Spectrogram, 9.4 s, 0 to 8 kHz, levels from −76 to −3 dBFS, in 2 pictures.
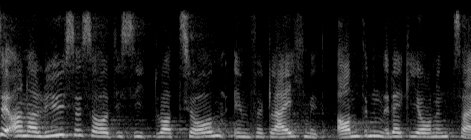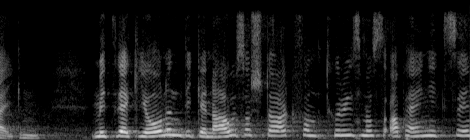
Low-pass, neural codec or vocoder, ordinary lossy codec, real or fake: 7.2 kHz; vocoder, 24 kHz, 100 mel bands, Vocos; none; fake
